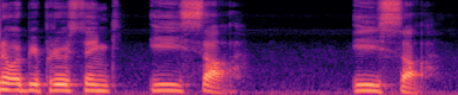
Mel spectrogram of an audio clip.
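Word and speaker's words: عيسى: Isa Isa not Isa listen carefully to to the pronunciation it it would have to be now this would be Isa Isa and and it's not listen to that to that gutural at the beginning that's very important and that's a huge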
